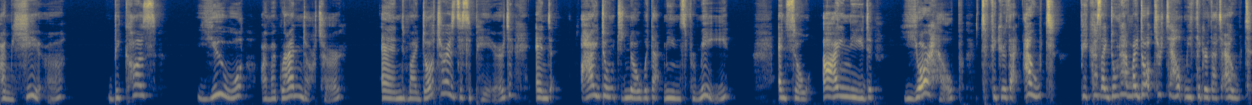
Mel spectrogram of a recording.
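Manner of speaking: private, hushed, earnest tones. Voicing a man who answers his granddaughter's questions, speak in hushed tones. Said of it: "They're speaking in hushed tones".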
